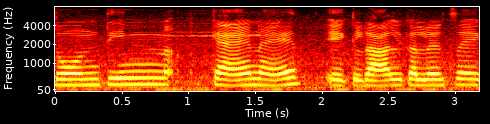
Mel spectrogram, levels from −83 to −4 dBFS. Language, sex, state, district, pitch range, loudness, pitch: Marathi, female, Maharashtra, Mumbai Suburban, 205-225 Hz, -15 LUFS, 215 Hz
